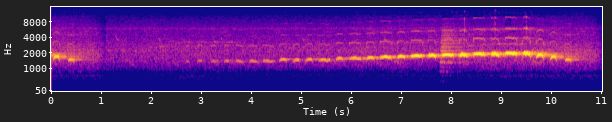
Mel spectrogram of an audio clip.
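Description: Common Hawk-cuckoo giving a fast series of shrill whistled notes, about three per second, that climb steadily in pitch and grow louder to a frantic peak.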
